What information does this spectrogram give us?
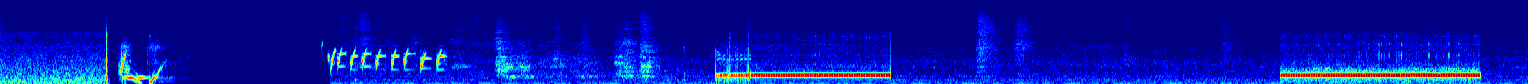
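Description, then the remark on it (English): A rapid string of telephone keypad beeps plays as someone calls a backup phone line, followed by two long, steady, loud dial-tone drones separated by a quieter stretch of faint line noise. Nobody speaks. “That way I don't have to have you all in silence as I try to get everything corrected here so I can call him on his backup line.”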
